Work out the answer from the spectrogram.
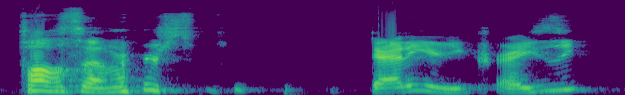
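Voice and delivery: buddy mocking his father's prediction, laughing loud; laughing disbelief. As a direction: laugh it off as absurd.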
